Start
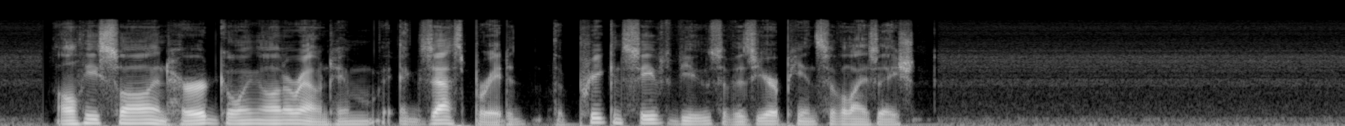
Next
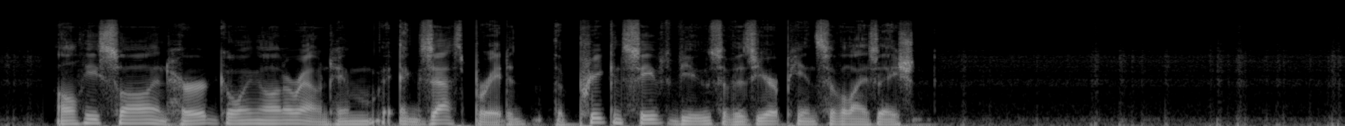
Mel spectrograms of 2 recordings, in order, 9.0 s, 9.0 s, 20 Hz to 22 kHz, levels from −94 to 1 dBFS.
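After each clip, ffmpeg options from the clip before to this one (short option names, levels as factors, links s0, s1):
-af "agate=range=0.224:threshold=0.00794:ratio=16:detection=peak,acompressor=threshold=0.0562:ratio=12,volume=0.447"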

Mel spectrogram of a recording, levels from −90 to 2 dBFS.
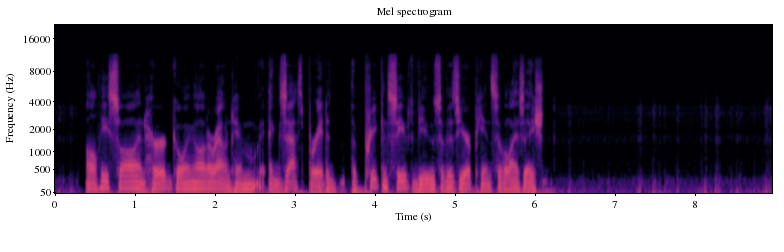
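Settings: -af "alimiter=level_in=1.58:limit=0.0631:level=0:latency=1:release=207,volume=0.631,volume=1.12"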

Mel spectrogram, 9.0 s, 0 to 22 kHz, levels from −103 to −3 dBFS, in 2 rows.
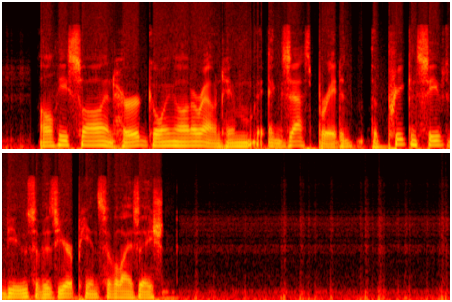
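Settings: -af "acrusher=bits=7:mode=log:mix=0:aa=0.000001"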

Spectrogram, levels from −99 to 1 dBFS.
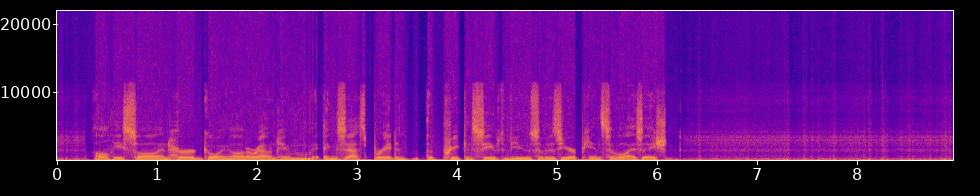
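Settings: -filter_complex "[0:a]asplit=2[s0][s1];[s1]acompressor=mode=upward:threshold=0.00891:ratio=2.5,volume=1.41[s2];[s0][s2]amix=inputs=2:normalize=0,alimiter=level_in=1.26:limit=0.0631:level=0:latency=1:release=17,volume=0.794,volume=2.37"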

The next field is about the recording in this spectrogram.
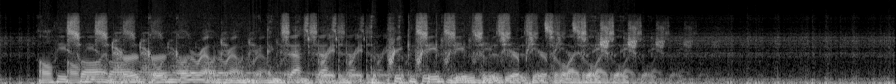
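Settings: -af "aecho=1:1:278|556|834|1112|1390:0.708|0.283|0.113|0.0453|0.0181,volume=2"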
